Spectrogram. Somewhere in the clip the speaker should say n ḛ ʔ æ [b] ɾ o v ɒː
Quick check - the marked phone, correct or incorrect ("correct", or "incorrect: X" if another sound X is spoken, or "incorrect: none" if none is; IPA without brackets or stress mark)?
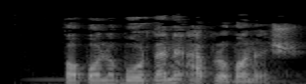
correct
